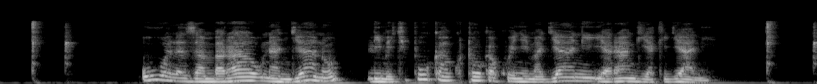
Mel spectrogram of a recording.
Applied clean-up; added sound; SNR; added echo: none; none; none; reverberation time 0.3 s.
